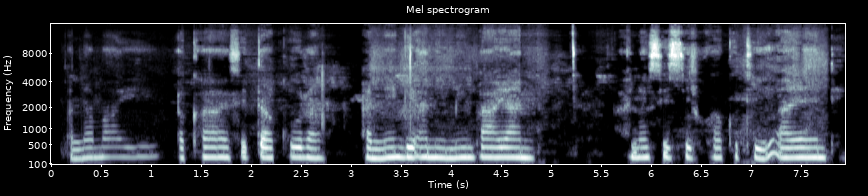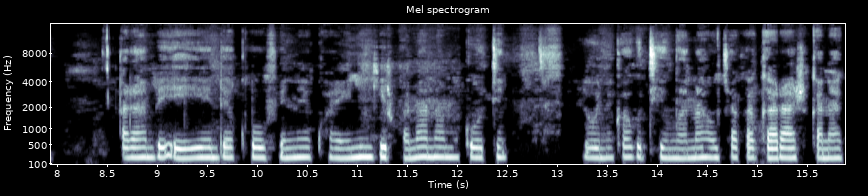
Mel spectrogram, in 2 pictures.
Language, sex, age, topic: Ndau, female, 25-35, health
